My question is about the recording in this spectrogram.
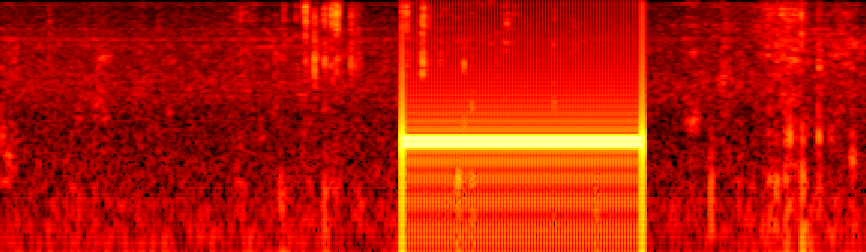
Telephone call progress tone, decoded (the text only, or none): ringback tone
